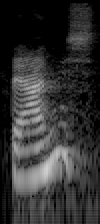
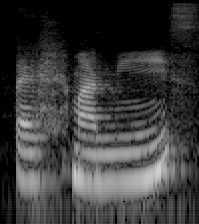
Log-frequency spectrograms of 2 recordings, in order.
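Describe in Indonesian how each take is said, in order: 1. Bunyi m di awal manis dihilangkan. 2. Bunyi m di awal manis diucapkan.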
